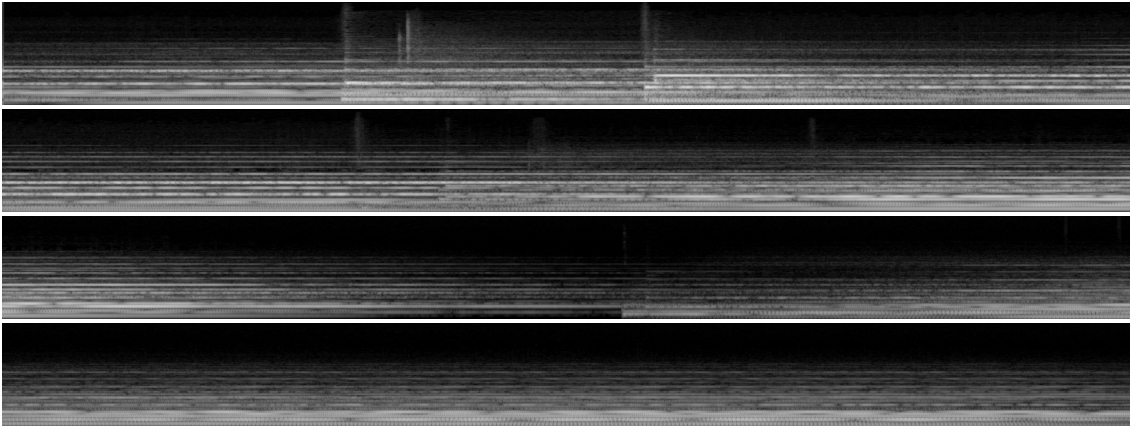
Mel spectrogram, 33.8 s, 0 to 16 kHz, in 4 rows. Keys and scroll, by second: 20.5 m, 20.7 space, 25.2 super++, 25.4 super+space, 25.7 super+t.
